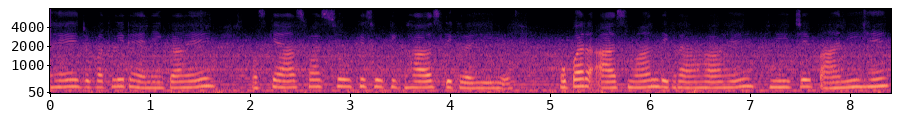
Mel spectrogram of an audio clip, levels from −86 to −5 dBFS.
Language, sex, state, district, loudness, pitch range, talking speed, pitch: Hindi, female, Uttar Pradesh, Etah, -27 LUFS, 205-240 Hz, 165 wpm, 220 Hz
